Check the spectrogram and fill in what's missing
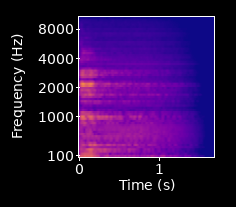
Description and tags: de-gaussing my monitor
field-recording, percussion, contact-mic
